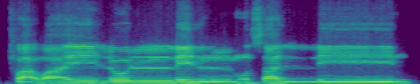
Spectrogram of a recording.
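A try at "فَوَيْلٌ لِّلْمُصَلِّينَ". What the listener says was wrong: Musol, jangan musal jadi huruf sin. Fawailul lil musallin. Musallin, huruf sad, jangan musal jadi huruf sin. Jaga makhraj tu kena jaga. Huruf sad dengan sin dia dekat-dekat je. So kalau kadang apabila kita terbaca dah terbiasa ni fawailul lil musallin, musal dia usul musol tebal.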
